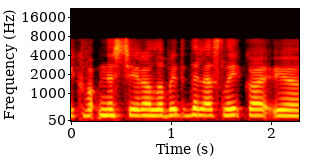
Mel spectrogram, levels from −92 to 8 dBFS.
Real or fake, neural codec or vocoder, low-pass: fake; codec, 16 kHz, about 1 kbps, DyCAST, with the encoder's durations; 7.2 kHz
